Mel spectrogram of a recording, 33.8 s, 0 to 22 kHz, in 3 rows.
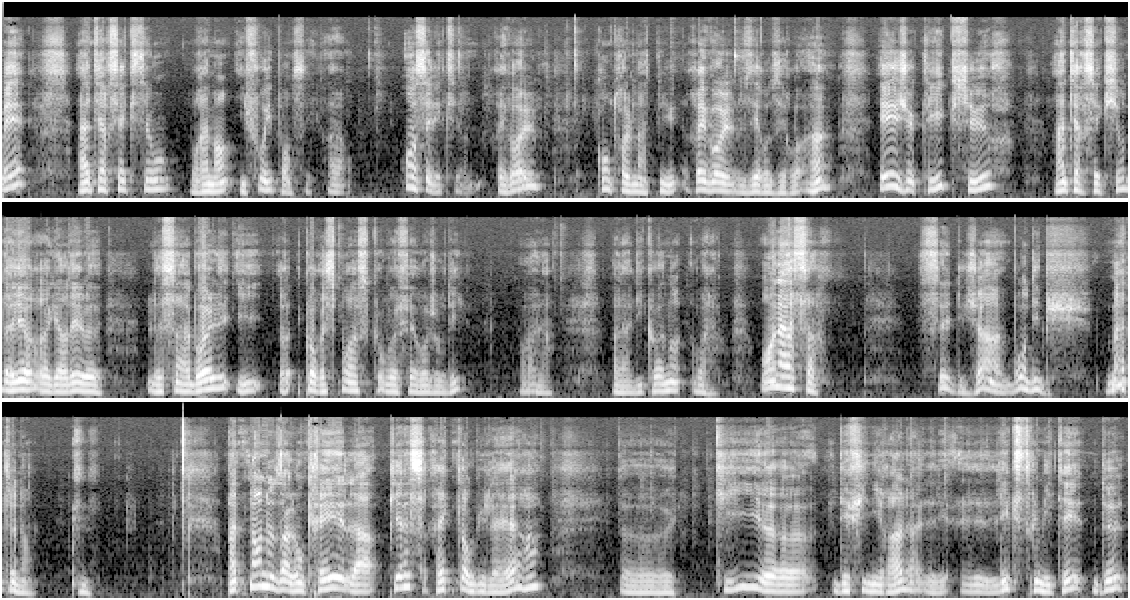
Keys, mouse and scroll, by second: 4.2 click, 7.0 ctrl+click, 16.1 click, 17.6-21.8 drag, 22.1 scroll down 1, 22.5 scroll up 1, 23.1 right click, 24.2 click, 25.1 right click.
